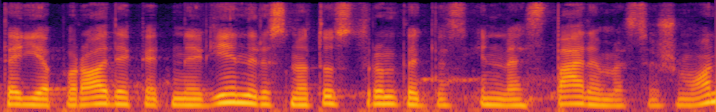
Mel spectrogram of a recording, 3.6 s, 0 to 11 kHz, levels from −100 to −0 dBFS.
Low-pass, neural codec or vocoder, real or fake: 9.9 kHz; codec, 24 kHz, 0.9 kbps, WavTokenizer, medium speech release version 2; fake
